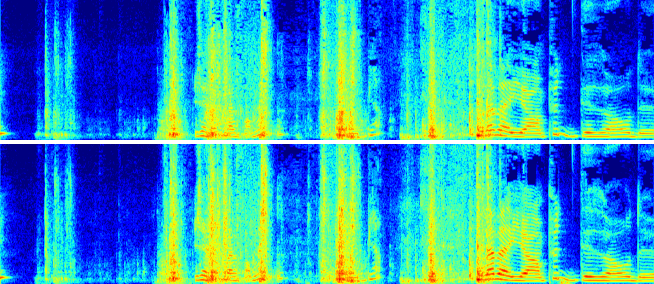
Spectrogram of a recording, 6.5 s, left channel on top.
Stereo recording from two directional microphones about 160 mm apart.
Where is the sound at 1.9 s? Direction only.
40° right (ahead or behind).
